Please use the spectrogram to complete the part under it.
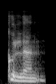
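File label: "kulan", Indian English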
